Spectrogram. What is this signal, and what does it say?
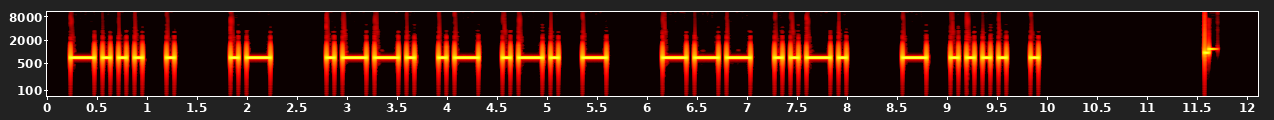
Morse code, heard as a keyed tone, about 14 wpm, 700 Hz. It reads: BE A PART OF THE
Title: Sets of 5 Words Encore 15wpm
